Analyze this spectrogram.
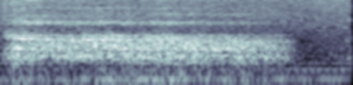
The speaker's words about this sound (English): Is there any doctors out there? Do you guys hear that wheezing in my... Hold on, let me do it again.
